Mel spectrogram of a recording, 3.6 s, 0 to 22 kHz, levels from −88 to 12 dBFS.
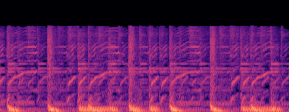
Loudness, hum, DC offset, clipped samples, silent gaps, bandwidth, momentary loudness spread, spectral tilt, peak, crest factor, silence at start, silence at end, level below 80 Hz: -18 LUFS; none; under 0.1%; under 0.1%; none; 8.8 kHz; 4 LU; -5.5 dB/octave; -2 dBFS; 14 dB; 0 s; 0 s; -22 dBFS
